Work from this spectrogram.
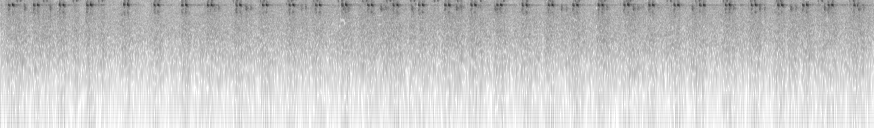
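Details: Crickets at night in forest, bright high-pitched chirps repeating rhythmically several times per second, clear and uninterrupted, with quiet hiss beneath.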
